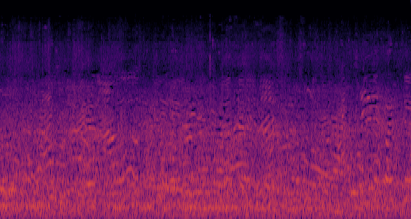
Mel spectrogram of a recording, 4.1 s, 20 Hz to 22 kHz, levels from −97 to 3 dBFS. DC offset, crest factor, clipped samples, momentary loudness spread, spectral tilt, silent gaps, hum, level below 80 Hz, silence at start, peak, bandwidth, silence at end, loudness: under 0.1%; 14 dB; under 0.1%; 2 LU; -5 dB/octave; none; none; -62 dBFS; 0 s; -28 dBFS; 16.5 kHz; 0 s; -41 LUFS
